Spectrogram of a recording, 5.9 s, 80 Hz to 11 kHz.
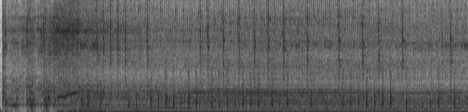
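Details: Renault F4R engine catches and settles to idle with a sharp steady ticking knock throughout; owner hears a valve and something like a connecting rod bearing.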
